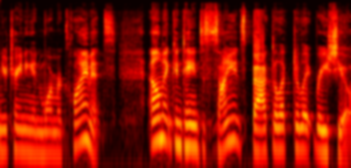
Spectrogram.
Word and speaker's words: LMNT: our sponsors lmnt element it's spelled l MNT but pronounced element if you haven't heard about this element is a tasty electrolyte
